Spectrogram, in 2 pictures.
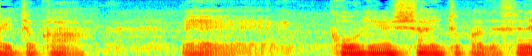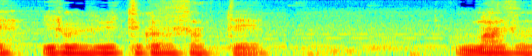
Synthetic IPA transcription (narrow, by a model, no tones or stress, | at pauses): it̪o̞ka | eːkʰo̞ːɲ̟ʲɨ̟ːɕi̥t̪ait̪o̞kad̪e̞sɨne̞iɾo̞iɾo̞jɯ̟t̪ːe̞kɯ̟d̪asat̪ːe̞ | mazɨ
